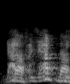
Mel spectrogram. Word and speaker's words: Dove: Dab, mujeres normales, ¿no? Dab con V. – Dove. ¿Vale? Sí. Bueno, pues bien, pues Dove, o Dab, como se pronuncia, qué demonios.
